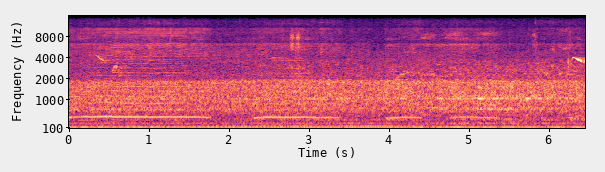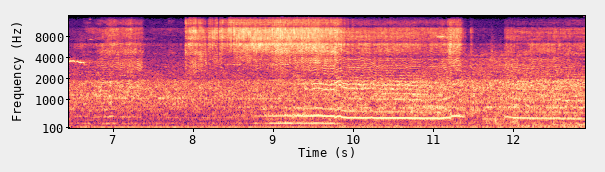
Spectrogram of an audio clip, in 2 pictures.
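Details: Honey bees lingering around hive boxes left all day in a truck bed, early morning after most bees had flown off overnight; a wavering, droning hum of individual bees passing close, swelling louder after nine seconds over a steady low background rumble.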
